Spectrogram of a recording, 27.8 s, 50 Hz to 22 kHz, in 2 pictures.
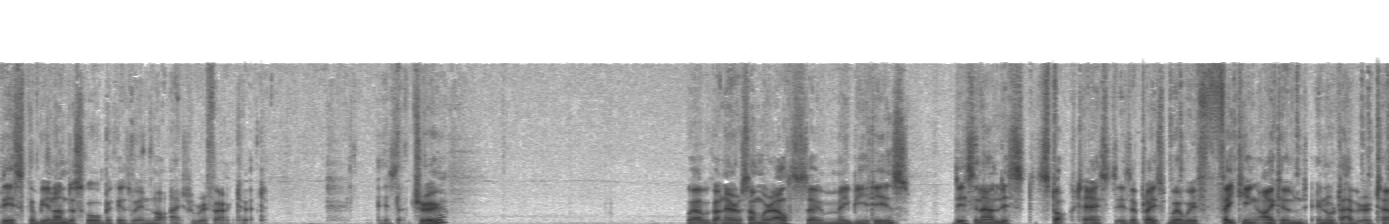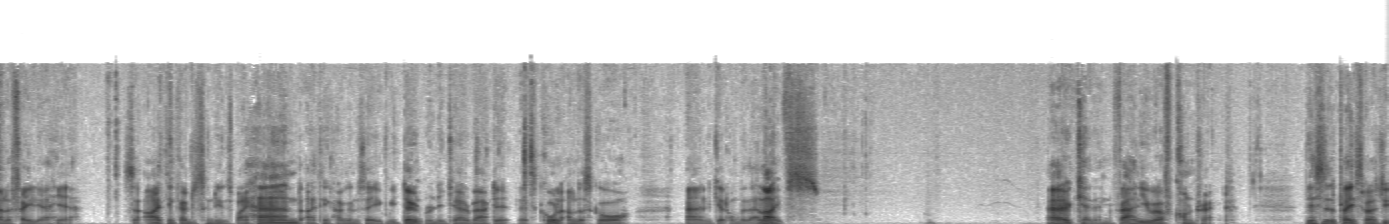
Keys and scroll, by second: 3.9 super+F9, 22.3 super+F9.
